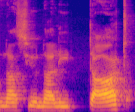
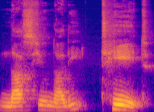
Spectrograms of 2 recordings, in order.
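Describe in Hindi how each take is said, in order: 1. आखिरी अक्षर में खुला 'ah' स्वर है। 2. आखिरी अक्षर में सपाट 'eh' स्वर है। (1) "इसको नाशनलिटाट नहीं पढ़ा" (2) "हमने इसको पढ़ा नाशनलिटेट"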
